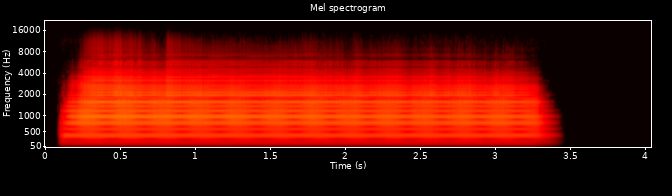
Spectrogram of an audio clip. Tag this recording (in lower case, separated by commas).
musical instrument, music, brass instrument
